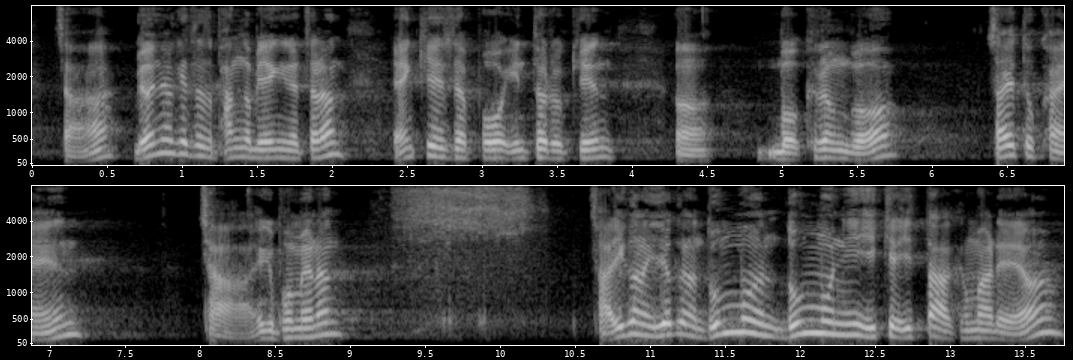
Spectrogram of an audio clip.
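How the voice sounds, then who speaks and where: Speaking at a fairly high pitch, a man makes very wide pitch swings and leaves long, frequent pauses. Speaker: health supplement sales lecturer. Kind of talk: lecture. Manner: animated; fast.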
